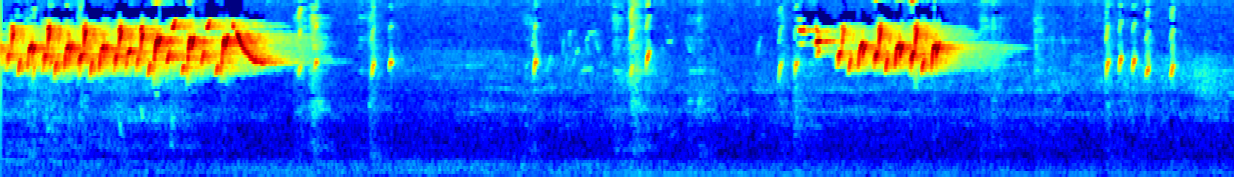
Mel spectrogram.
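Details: European goldfinch song used to train songbirds: a fast rolling trill lasting about two seconds, a quiet gap dotted with single chirps, then a shorter similar trill, with soft low rumble beneath.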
